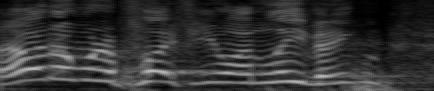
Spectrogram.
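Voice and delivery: put-on high, loud sulky kid; a mock petulant I'm leaving; huffy refusal. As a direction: storm off like a child leaving the game. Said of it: "You might say".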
